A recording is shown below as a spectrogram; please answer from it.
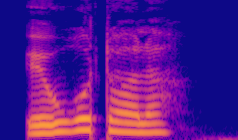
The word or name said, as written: eurodollar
